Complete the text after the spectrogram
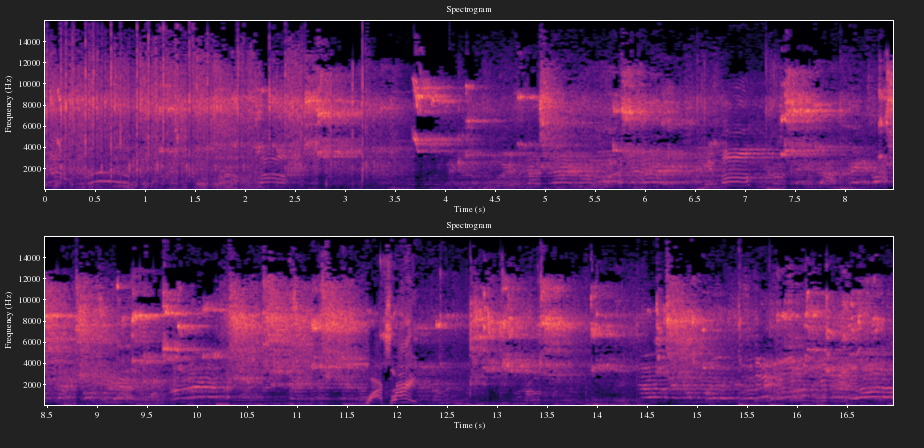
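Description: Sneakers squeak sharply on a hard gym floor.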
